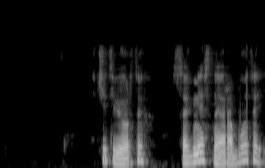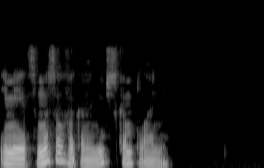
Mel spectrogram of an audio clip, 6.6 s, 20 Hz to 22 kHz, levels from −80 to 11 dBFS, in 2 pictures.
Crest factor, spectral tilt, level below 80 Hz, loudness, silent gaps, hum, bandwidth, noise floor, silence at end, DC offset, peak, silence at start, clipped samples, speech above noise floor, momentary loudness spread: 18 dB; -8 dB/octave; -42 dBFS; -22 LUFS; none; none; 8.2 kHz; -83 dBFS; 1.2 s; under 0.1%; -4 dBFS; 1.25 s; under 0.1%; 63 dB; 11 LU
